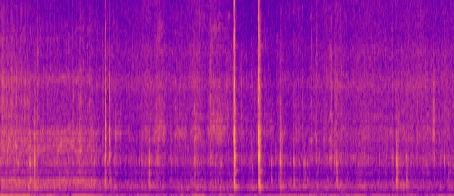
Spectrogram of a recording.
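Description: Mountain bike rolling along a dirt track, with wind rumbling steadily on the camera's microphone. Two sharp clicks a quarter second apart, a little past halfway, from the bike jolting over the ground.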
